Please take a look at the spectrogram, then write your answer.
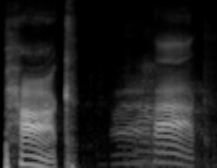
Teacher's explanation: So instead of park we have to move our vowel front p and then don't produce the r.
